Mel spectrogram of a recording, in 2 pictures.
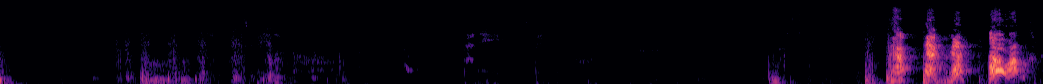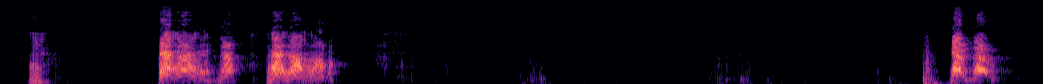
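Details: Feisty female Shiba Inu from West Sussex, England, reacting to a fidget spinner she fears: quiet murmurs early on, then loud clustered yelping barks in quick series, a pause, and a final short outburst.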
